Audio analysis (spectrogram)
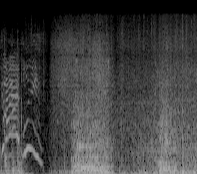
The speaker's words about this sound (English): That sounds like a lion. Oh, that's the lion. Big motherfucking lion.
